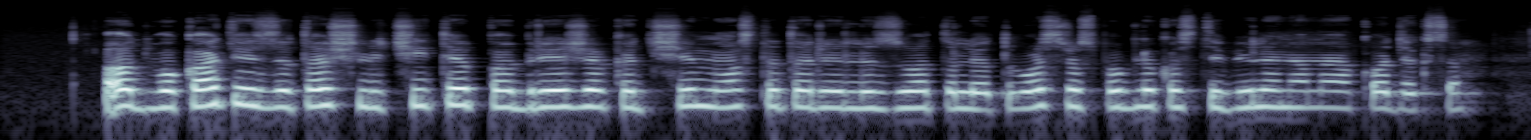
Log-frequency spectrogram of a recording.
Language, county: Lithuanian, Alytus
